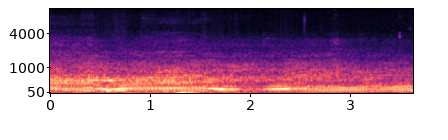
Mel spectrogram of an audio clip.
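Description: Ford Raptor R pickup with a 760-horsepower V8 roars and revs under acceleration, a steady loud engine rumble with brief pitch swells, heard close throughout without talk.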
